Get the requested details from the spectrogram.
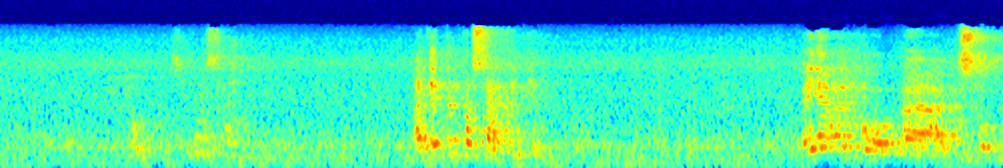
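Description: A man speaks into a microphone over loudspeakers in a large echoing hall, pausing between phrases.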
